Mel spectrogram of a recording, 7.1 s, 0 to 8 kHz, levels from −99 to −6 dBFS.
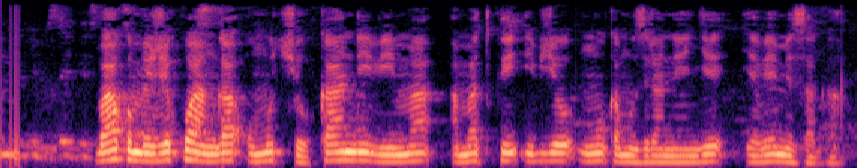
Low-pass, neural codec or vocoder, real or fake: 7.2 kHz; none; real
